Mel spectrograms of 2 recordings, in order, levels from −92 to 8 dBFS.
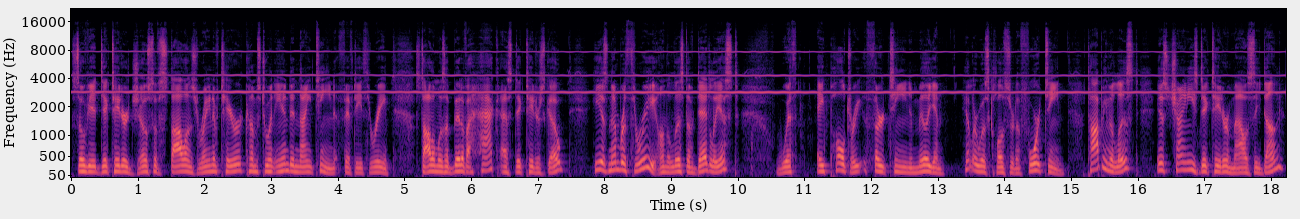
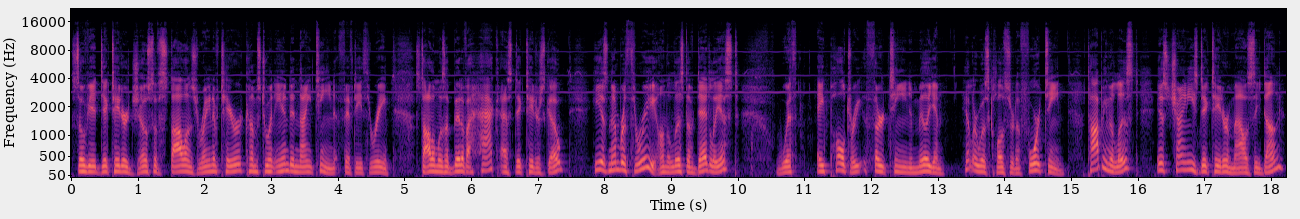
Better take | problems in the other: second | high-pitched whine; loud; throughout; 3 kHz, 8 dB below the speech; faint in the second

